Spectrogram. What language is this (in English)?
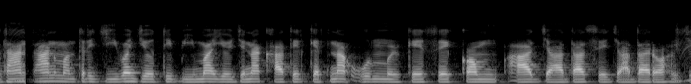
Bhojpuri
